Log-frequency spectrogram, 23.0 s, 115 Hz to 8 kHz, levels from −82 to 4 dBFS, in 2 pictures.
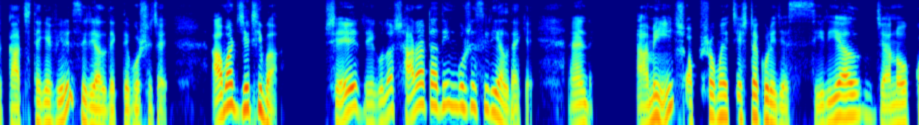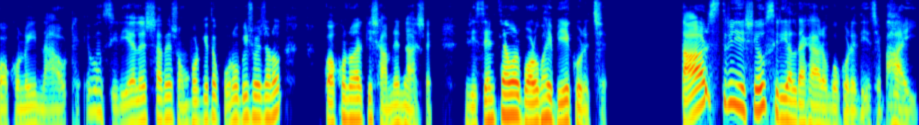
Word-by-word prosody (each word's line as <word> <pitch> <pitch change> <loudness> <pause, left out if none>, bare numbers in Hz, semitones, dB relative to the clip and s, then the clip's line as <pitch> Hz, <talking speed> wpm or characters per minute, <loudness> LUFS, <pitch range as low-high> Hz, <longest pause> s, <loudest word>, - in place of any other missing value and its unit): কাছ 105 -1 -2
থেকে 125 -1 -2
ফিরে 130 +2 0
serial 110 -7 0
দেখতে 100 +2 -5
বসে 95 0 -6
যায়। - - -9 0.6
আমার 230 +2 +7
জেঠিমা, 205 0 +3 0.7
সে 125 - -3 0.3
রেগুলার 130 - -5
সারাটা 230 +1 +2
দিন 230 +1 -2
বসে 215 0 0
serial 180 - 0
দেখে। 100 - -11 0.6
And 120 0 -2 0.7
আমি 150 +7 +1 0.3
সবসময় 155 +5 -1
চেষ্টা 155 +1 0
করি 135 -4 +3
যে 105 - -4 0.3
Serial 140 +9 +1 0.3
যেন 110 +1 -3 0.3
কখনোই 100 +2 -6
না 95 - -10
ওঠে - - -21
এবং 185 0 -7
serial 110 +5 -4
এর 145 - -4
সাথে 145 +1 -1
সম্পর্কিত 130 +7 -4
কোন 115 +4 -4
বিষয় 155 -1 +1
যেন 150 +2 +3 0.7
কখনো 140 +4 +1
আরকি 140 0 -1
সামনে 100 +2 -3
না 105 - -1
আসে। 90 - -13 0.5
Recently 135 +8 -1
আমার 165 0 +9
বড় 120 0 +7
ভাই 150 0 +5
বিয়ে 130 +2 +4
করেছে। 95 -3 -3 1.0
তার - - +9 0.2
স্ত্রী 245 -1 0 0.2
এসেও 195 +2 +6
serial 145 -6 +2
দেখা 120 0 -3
আরম্ভ 105 -1 -3
করে 95 -1 -3
দিয়েছে। - - -11
ভাই, 95 0 -3
130 Hz, 145 wpm, -22 LUFS, 110-160 Hz, 1.0 s, আমার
